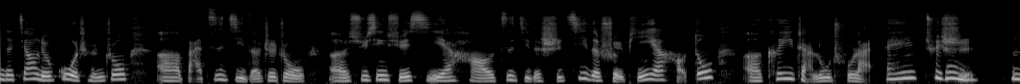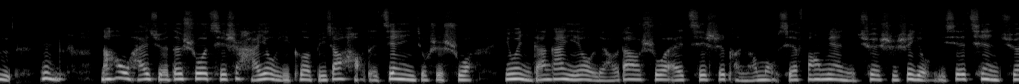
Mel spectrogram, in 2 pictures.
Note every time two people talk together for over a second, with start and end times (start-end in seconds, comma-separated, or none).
none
